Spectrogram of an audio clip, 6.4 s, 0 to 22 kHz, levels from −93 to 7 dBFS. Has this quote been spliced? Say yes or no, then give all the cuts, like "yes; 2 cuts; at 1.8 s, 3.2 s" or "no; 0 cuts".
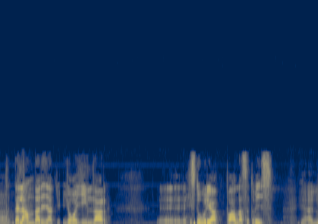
no; 0 cuts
